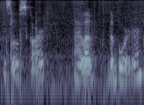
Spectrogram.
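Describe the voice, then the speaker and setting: A woman's voice: medium pitch, very animated, measured pace, creaky, background noise. A woman chatting casually through a craft show-and-tell as host, in a rambling way with self-deprecating asides.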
